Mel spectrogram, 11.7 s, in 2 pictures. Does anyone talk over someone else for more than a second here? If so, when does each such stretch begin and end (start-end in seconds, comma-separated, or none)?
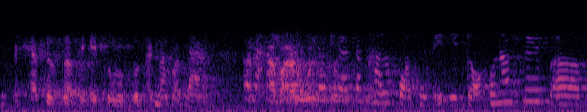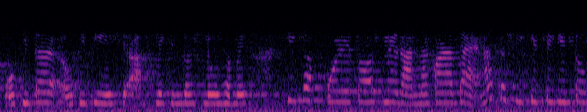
2.5-3.8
